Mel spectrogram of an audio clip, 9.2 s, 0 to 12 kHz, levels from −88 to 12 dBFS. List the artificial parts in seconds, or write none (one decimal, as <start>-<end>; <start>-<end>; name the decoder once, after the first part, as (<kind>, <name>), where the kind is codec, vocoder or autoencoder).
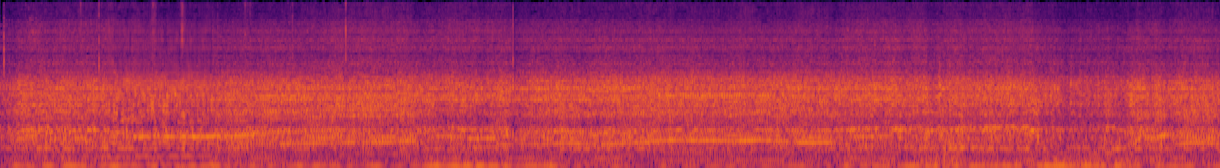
0.8-1.6 (vocoder, BigVGAN v2)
